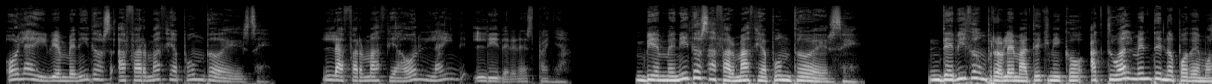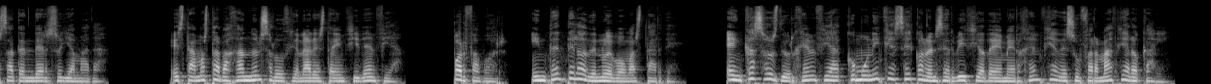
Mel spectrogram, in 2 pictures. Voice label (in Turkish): Ispanyolca Kadin Ses; seslendirme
